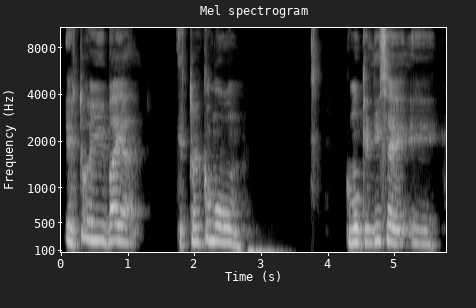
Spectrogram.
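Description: An older man from Honduras, a podcast guest talking casually in a halting way with many fillers and restarts. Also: high-pitched, darkish tone, roomy sound. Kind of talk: casual interview conversation.

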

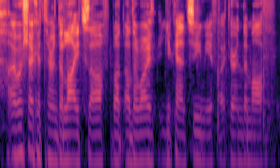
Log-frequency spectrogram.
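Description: A man's voice: mid-range voice, flat delivery, normal speed, pushed and bright. A young man commenting on his gameplay live from a small room, rambling and confused, stumbling over repeated words. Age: young adult. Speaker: streamer. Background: game music.

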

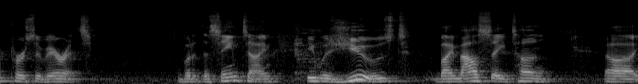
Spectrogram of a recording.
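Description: Pastor, man in his 50s, mid-pitched, easygoing sermon delivery full of fillers, lectern mic in a church. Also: slight background noise. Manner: conversational, many fillers and restarts. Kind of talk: expository sermon. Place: church stage with drum kit behind.

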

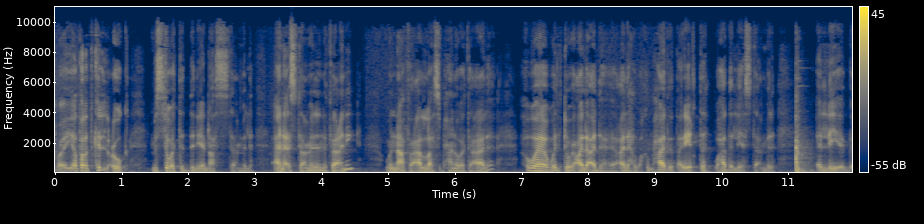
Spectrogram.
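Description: A man with an Emirati accent talking casually to his audience, giving rambling, preachy advice that jumps up in pitch and loudness. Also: gravelly, slightly rough. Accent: Emirati Gulf Arabic. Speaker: social media host.

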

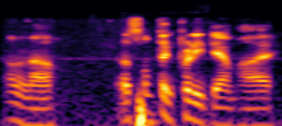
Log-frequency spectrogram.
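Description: A man's voice: lowish voice, fairly even intonation, fast, sharp tone, slight background noise, rough recording. A young man chatting offhandedly during a game, swearing casually. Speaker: gamer, duo partner. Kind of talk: casual gaming chat.

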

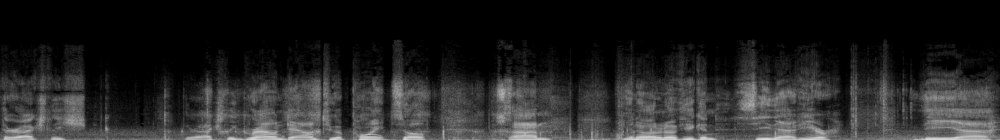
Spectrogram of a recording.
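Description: Slow, halting middle-aged man outdoors. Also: on the high side, noisy background. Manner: relaxed, halting, many fillers and restarts. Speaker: DIY vlogger. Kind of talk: casual show-and-tell vlog. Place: outdoors on a frozen lake in the mountains. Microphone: action camera held close or mounted nearby.

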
